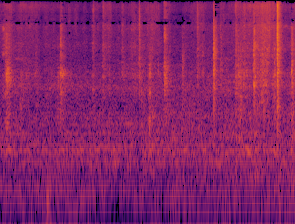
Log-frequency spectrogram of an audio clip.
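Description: Envelope and letter paper rustling and crinkling as a letter is pulled out and unfolded: scattered faint crackles, busier near the end.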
